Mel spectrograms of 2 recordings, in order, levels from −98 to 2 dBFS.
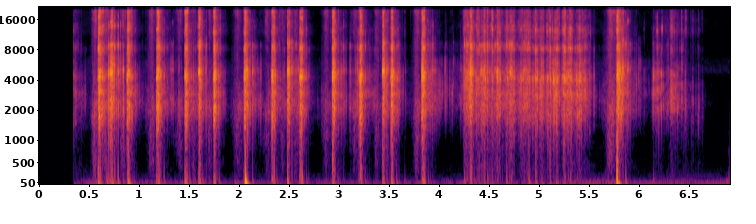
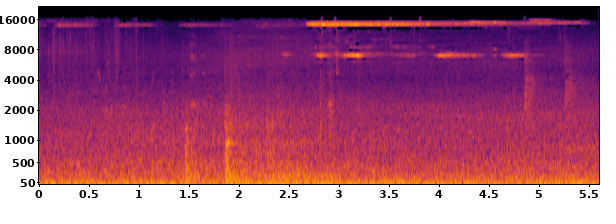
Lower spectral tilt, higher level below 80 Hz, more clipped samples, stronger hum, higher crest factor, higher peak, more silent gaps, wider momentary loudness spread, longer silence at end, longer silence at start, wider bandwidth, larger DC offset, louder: second, 1.5 dB/octave vs -4.5 dB/octave; second, -46 dBFS vs -28 dBFS; neither; neither; first, 24 dB vs 18 dB; first, 0 dBFS vs -4 dBFS; neither; second, 12 LU vs 16 LU; first, 0.5 s vs 0 s; first, 0.35 s vs 0 s; first, over 20 kHz vs 16.5 kHz; neither; about the same, -21 LUFS vs -22 LUFS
